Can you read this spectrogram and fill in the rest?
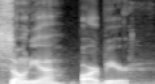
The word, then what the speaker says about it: Barbier: And her name is Sonia Barbier.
